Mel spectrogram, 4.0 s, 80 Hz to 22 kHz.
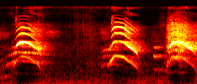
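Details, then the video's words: One-week-old kitten mewing: three high, thin cries, each arching up then falling, spaced about a second apart in a quiet room. "SUARA KUCING USIA 1 MINGGU"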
